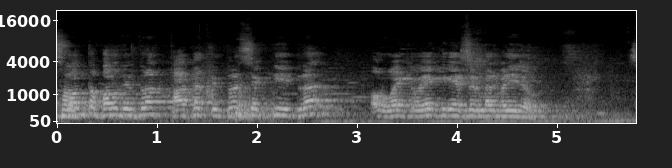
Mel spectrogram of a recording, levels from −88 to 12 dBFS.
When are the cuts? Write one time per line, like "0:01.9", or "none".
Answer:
none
